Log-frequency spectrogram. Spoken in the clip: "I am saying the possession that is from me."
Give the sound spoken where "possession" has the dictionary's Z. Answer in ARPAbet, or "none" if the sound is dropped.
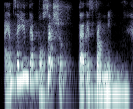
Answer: S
